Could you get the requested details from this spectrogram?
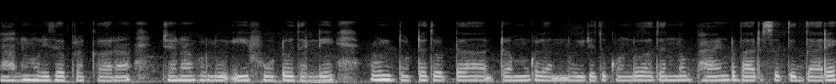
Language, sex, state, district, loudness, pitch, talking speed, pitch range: Kannada, female, Karnataka, Raichur, -18 LUFS, 190 Hz, 115 wpm, 185-195 Hz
